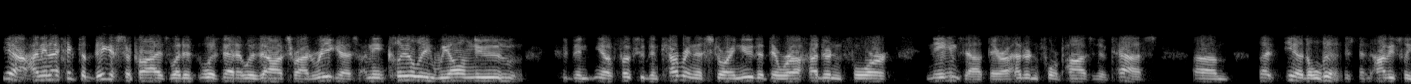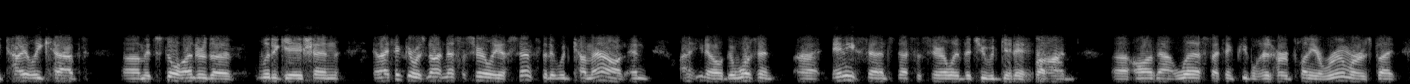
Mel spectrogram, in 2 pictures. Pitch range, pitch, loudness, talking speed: 140-165 Hz, 150 Hz, -21 LUFS, 215 wpm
